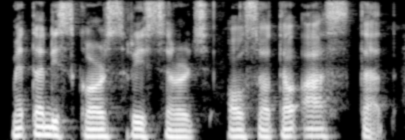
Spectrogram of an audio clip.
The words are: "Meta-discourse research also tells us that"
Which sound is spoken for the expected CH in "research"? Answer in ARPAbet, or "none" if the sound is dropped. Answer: CH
